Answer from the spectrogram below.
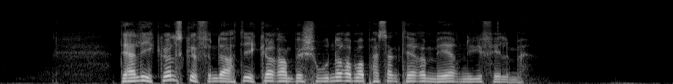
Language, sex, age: Norwegian, male, 59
